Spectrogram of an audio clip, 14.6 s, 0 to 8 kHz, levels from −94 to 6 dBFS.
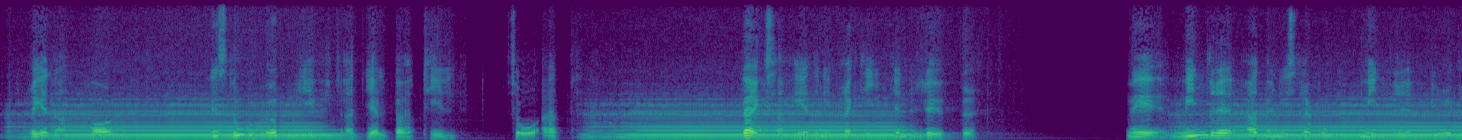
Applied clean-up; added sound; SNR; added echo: neural mask model RNNoise.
